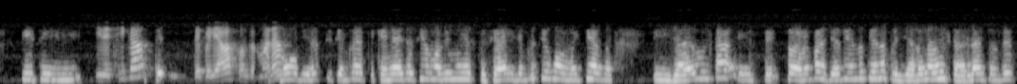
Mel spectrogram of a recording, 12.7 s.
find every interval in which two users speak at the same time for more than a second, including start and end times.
none

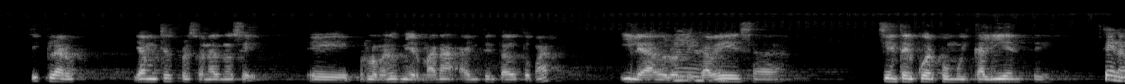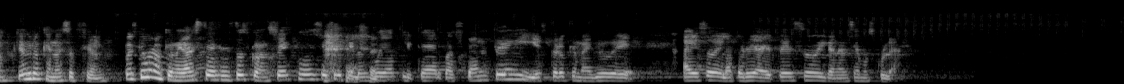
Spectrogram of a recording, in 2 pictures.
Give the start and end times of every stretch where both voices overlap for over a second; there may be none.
none

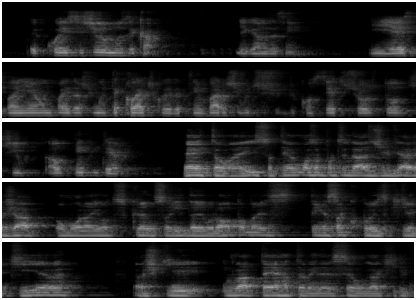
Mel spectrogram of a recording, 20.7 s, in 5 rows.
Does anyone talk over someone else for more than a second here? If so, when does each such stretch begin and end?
none

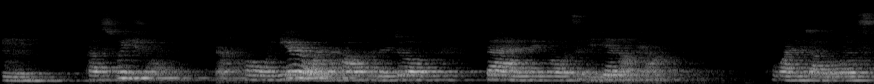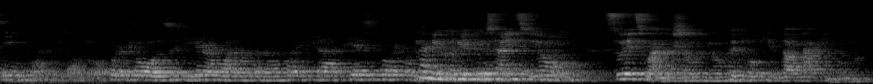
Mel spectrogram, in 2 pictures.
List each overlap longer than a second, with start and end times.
12.9-14.1

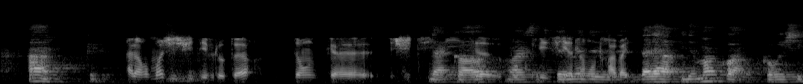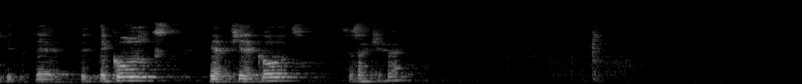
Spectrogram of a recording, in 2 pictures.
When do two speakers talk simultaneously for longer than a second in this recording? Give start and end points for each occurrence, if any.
4.3-6.3

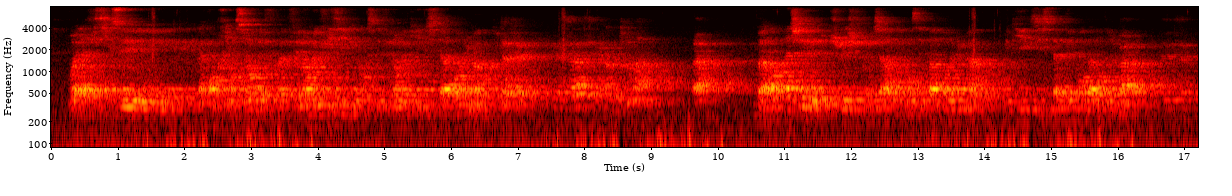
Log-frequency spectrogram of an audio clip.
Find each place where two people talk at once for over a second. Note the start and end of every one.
none

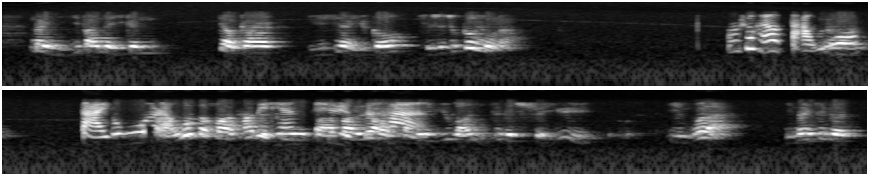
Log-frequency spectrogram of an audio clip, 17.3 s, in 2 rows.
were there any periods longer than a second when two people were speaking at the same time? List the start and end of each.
11.2-13.0

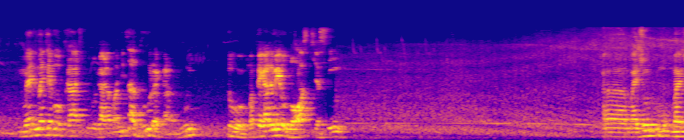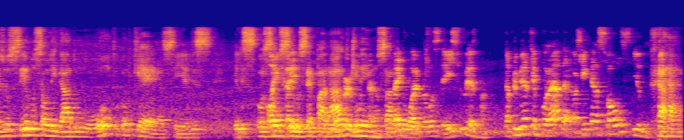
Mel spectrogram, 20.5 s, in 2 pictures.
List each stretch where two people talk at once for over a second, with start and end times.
14.3-16.6

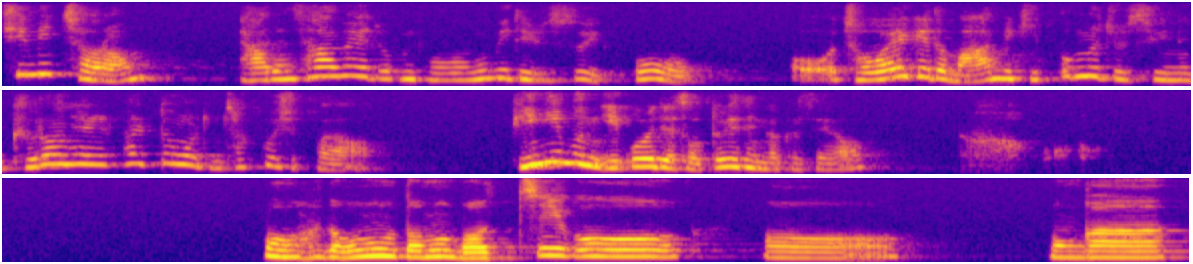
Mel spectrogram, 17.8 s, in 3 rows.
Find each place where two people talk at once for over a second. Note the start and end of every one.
none

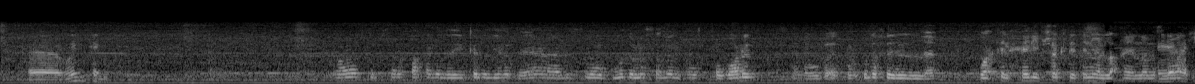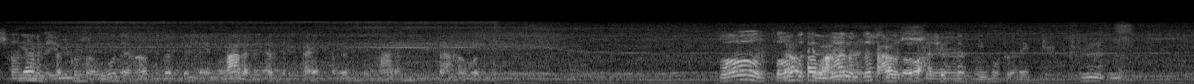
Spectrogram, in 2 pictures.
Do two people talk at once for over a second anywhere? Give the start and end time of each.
11.6-13.1, 19.7-21.6

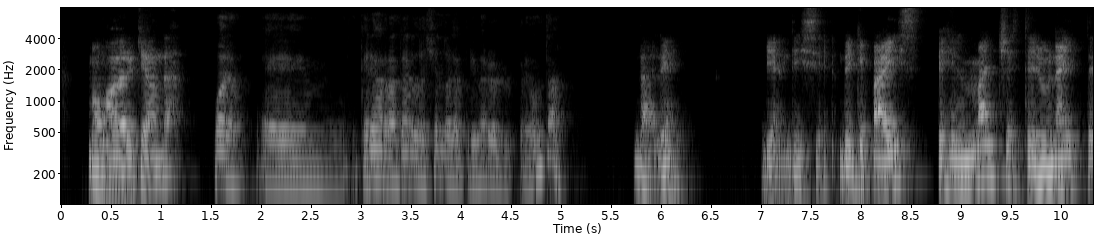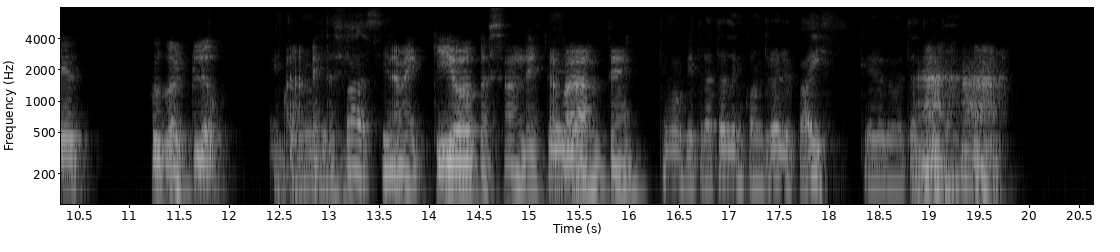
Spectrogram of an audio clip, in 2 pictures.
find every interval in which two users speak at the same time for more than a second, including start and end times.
12.5-13.8

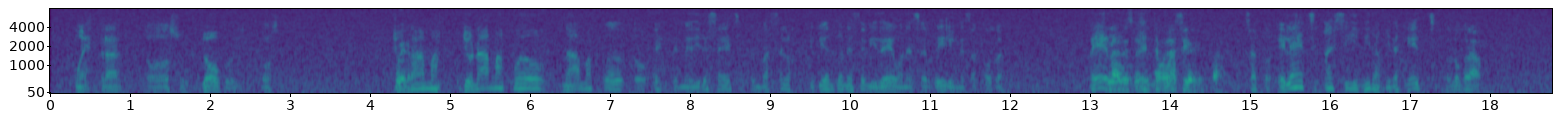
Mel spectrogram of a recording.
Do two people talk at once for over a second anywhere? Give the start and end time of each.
13.1-14.4

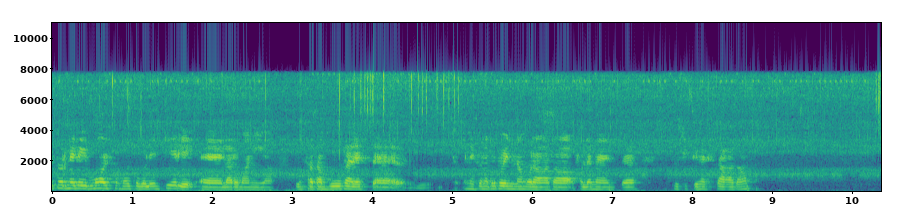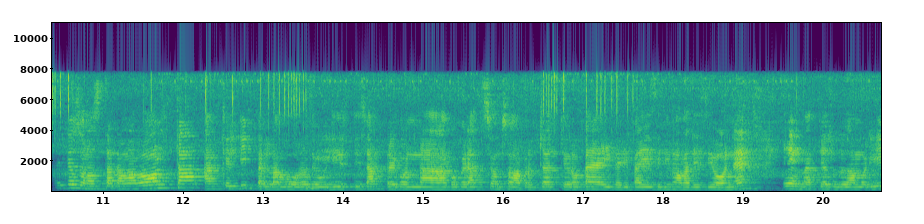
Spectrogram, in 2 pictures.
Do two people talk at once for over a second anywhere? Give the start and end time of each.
none

